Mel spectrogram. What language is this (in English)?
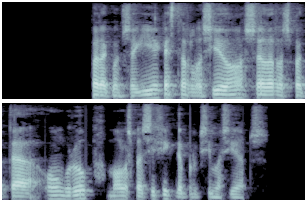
Catalan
